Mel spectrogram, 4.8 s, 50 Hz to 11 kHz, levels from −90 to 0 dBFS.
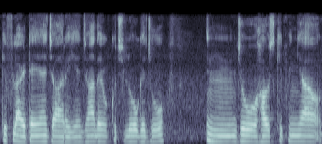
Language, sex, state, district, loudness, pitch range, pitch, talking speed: Hindi, male, Madhya Pradesh, Katni, -20 LUFS, 125-130 Hz, 125 Hz, 200 wpm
